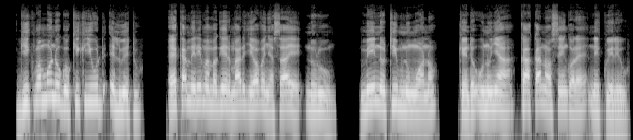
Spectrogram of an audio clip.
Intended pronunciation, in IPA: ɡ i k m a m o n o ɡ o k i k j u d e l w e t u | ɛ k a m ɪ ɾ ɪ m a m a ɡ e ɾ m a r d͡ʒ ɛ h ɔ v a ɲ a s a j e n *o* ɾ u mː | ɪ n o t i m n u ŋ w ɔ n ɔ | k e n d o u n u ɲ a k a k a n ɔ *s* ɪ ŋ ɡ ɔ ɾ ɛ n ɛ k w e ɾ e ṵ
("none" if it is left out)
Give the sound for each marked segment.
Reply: o, s

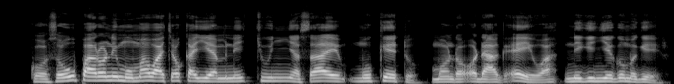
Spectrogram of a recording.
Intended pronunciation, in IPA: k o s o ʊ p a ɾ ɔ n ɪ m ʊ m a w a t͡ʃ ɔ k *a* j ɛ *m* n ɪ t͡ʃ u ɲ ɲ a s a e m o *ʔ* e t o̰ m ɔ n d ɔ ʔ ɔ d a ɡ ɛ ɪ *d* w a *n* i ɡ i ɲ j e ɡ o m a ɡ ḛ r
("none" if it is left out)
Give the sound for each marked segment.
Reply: a, m, k, none, n

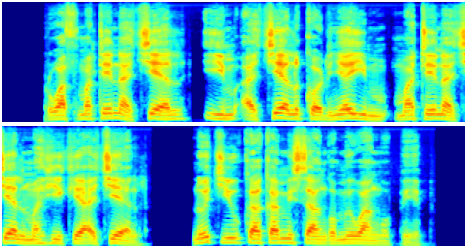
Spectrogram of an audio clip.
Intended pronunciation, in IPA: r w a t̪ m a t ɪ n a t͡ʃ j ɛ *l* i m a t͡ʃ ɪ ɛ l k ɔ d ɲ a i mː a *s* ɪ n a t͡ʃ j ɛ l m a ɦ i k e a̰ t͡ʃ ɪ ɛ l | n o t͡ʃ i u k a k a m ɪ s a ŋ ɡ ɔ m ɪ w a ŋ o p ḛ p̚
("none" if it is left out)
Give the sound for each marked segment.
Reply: l, t

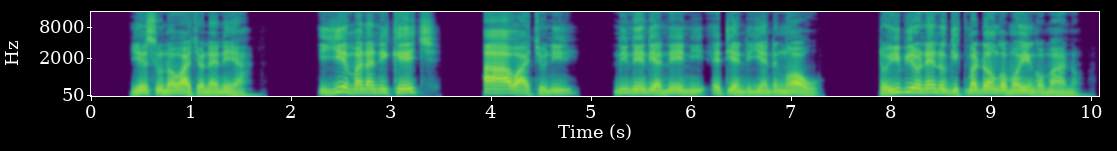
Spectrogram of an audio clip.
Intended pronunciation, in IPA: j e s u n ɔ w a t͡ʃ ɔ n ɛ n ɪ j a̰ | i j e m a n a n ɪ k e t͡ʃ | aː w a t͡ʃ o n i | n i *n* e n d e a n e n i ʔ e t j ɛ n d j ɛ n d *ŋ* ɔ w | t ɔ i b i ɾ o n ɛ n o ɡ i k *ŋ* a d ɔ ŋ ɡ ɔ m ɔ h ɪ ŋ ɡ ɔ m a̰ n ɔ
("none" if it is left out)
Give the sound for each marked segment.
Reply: n, ŋ, m

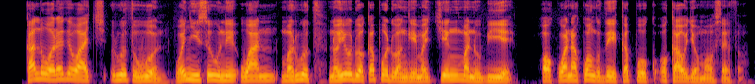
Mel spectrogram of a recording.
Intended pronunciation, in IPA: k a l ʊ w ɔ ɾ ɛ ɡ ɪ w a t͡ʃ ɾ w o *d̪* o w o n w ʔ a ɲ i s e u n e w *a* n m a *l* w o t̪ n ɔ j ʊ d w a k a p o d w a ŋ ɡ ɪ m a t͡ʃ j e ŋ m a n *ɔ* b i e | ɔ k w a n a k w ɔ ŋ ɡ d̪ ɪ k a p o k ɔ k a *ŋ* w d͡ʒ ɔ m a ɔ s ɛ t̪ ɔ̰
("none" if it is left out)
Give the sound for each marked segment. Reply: t̪, a, ɾ, o, none

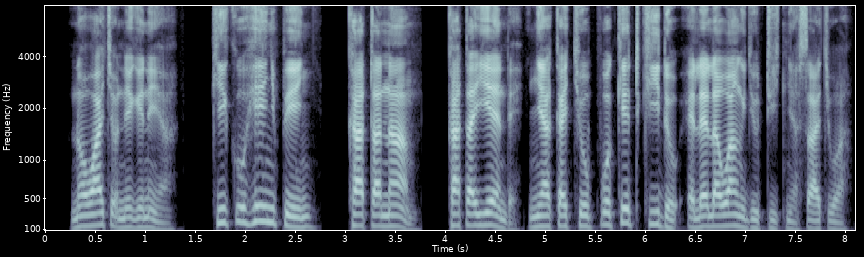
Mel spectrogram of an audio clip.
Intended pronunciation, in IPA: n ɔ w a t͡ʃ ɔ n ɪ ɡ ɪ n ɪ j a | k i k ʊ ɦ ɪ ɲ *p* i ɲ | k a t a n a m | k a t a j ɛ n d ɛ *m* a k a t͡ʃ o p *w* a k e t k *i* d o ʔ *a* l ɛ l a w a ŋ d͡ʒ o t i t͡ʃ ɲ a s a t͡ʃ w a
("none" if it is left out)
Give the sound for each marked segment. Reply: p, ɲ, w, i, ɛ

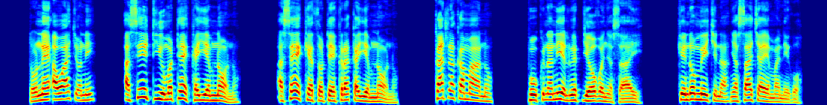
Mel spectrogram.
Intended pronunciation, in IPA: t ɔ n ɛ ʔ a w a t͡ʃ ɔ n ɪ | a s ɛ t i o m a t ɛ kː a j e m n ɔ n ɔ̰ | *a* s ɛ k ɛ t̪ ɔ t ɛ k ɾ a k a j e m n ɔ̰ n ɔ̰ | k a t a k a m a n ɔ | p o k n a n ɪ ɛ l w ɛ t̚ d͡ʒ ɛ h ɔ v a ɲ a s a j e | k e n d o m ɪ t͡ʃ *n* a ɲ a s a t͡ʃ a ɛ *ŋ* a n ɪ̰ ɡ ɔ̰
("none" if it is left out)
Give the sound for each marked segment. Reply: a, n, m

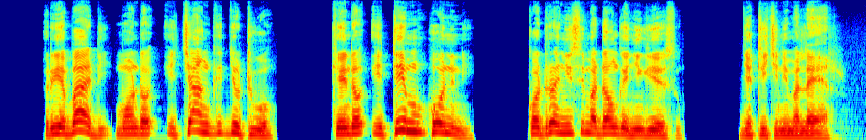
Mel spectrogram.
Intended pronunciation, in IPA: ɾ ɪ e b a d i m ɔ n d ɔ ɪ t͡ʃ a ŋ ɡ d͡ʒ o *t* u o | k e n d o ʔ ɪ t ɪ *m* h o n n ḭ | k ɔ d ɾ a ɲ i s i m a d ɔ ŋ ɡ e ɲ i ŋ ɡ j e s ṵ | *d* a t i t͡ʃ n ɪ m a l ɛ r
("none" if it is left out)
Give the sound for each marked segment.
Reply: t, m, d͡ʒ

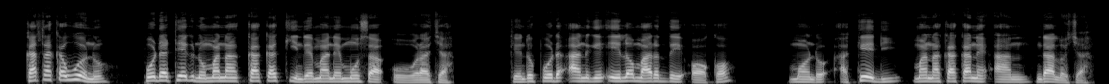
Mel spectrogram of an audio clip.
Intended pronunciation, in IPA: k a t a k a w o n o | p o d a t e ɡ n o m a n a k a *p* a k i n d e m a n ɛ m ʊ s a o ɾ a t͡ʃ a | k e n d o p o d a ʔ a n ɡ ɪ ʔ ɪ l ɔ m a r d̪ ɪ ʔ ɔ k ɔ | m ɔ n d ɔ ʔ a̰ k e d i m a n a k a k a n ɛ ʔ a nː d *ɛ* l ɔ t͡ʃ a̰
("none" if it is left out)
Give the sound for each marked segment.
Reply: k, a

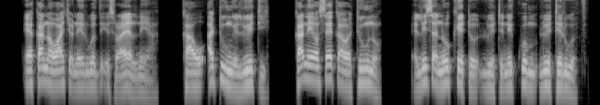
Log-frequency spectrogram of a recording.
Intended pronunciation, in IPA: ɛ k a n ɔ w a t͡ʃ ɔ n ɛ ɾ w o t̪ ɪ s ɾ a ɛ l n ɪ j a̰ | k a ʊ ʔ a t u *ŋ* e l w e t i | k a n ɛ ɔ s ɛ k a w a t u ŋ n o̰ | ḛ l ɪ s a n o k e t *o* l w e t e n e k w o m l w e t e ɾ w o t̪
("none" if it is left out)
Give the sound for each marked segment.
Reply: ŋ, o

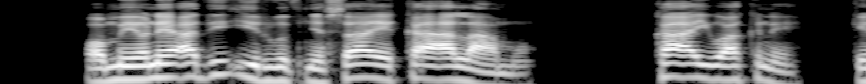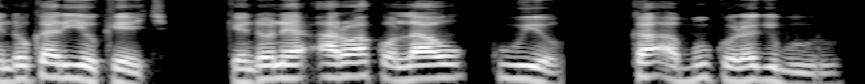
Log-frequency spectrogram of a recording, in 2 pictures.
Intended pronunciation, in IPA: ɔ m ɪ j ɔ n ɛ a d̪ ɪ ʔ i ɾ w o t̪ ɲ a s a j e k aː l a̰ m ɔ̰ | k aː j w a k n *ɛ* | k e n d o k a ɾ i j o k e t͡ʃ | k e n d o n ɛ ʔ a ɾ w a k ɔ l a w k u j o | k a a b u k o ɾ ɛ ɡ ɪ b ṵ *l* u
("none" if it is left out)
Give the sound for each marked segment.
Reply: ɛ, ɾ

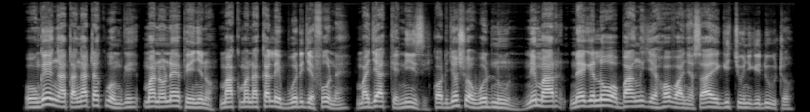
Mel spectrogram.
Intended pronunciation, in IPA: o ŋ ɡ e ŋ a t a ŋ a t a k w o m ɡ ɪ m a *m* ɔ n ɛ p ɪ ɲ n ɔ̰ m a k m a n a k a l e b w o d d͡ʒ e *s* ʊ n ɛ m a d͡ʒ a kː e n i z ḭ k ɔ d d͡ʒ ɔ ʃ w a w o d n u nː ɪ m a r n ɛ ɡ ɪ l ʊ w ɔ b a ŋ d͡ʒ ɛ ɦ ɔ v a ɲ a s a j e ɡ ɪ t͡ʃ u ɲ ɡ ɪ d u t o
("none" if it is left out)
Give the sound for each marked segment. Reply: n, f

